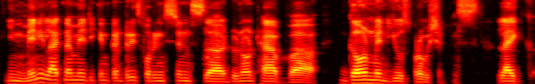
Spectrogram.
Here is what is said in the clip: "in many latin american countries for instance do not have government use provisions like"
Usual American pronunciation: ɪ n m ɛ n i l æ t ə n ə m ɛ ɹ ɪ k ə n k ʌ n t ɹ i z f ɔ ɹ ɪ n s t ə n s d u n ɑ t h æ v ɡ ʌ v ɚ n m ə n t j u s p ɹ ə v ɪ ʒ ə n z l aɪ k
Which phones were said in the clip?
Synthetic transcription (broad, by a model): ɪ n m ɛ n i l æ t n ə m ɛ ɹ ɪ k ə n k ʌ n t ɹ i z f ɔ ɹ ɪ n s t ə n s d u n ɑ t h æ v ɡ ʌ v ɚ n m ə n t j u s p ɹ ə v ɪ ʃ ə n s l aɪ k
